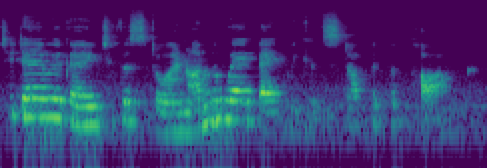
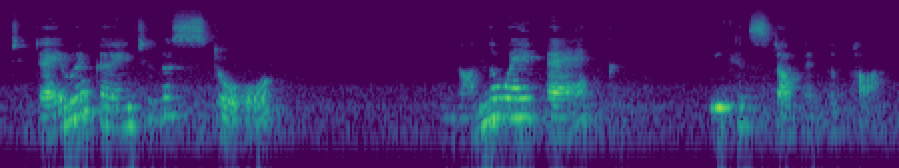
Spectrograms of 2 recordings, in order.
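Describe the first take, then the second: First: It is said quickly without pauses between phrases. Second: It is said slowly with pauses between phrases. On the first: The speaker calls it wrong. "instead of saying" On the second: The speaker calls it right. "pause at natural pauses in the sentences"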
